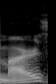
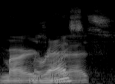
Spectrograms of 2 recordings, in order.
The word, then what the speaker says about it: Mraz: it Jason Mars? Is that how you say his name? Mraz? Mraz.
